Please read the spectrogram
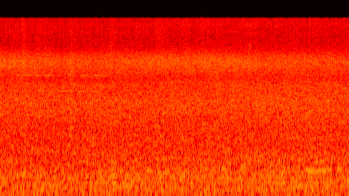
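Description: Steady, even hiss of background noise with no distinct sound standing out.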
